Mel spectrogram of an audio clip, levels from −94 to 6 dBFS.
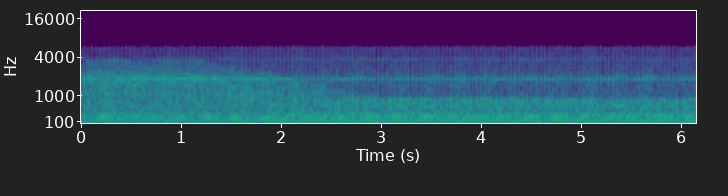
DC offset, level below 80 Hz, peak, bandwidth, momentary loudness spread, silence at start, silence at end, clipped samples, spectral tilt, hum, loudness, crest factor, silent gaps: under 0.1%; -44 dBFS; -22 dBFS; 6 kHz; 2 LU; 0 s; 0 s; under 0.1%; -5.5 dB/octave; none; -35 LUFS; 14 dB; none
